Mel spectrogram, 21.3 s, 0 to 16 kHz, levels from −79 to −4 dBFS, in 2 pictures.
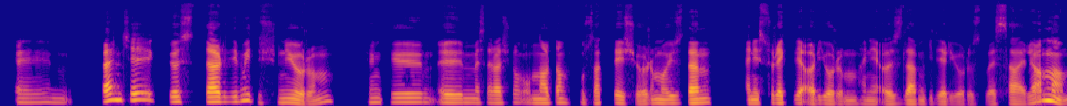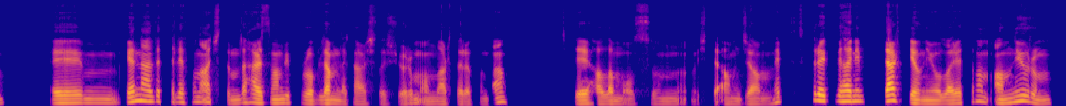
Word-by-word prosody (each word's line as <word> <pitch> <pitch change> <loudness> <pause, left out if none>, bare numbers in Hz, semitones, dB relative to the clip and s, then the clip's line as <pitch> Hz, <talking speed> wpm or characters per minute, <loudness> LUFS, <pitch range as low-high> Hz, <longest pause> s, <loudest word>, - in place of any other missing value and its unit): Emm, 140 0 -9 0.3
bence 225 +4 +4 0.2
gösterdiğimi 170 +3 +3
düşünüyorum. 130 - -2 0.3
Çünkü, 150 0 -2
emm, 140 0 +1
mesela, 130 -1 -3
şu 130 +2 -13
an - - -12
onlardan 130 +1 -2
uzakta 120 +3 -6
yaşıyorum. 115 +2 -3
O 120 - 0
yüzden, 130 +3 +3 0.3
hani, 120 0 -1
sürekli 125 +2 0
arıyorum, 105 -2 -3
hani, 100 -1 -9
özlem 100 +1 -1
gideriyoruz 90 -4 -8
vs. 85 +3 -9
ama, 120 - +3 0.5
emm, 130 0 +1
genelde 180 +1 +4
telefonu 155 +1 -2
açtığımda 120 +5 -3
her 130 -2 +6
zaman 120 +1 -2
bir 125 - -3
problemle 110 -2 +1
karşılaşıyorum 95 -2 -8
onlar 95 0 -5
tarafından. 90 - -6 0.6
İşte, 110 +1 +2
halam 100 -1 -2
olsun, 90 +2 -12 0.2
ııı, - - -13
işte, - - -8
amcam... 90 0 -5
Hepsi 160 - -8 0.2
sürekli, 195 -3 +5
hani, 185 0 +6 0.2
dert 200 +1 +10
yanıyorlar. 110 -2 +3
Ya, 120 - +2
tamam 180 +1 -5
anlıyorum, 130 - +1
130 Hz, 130 wpm, -25 LUFS, 105-150 Hz, 0.6 s, dert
